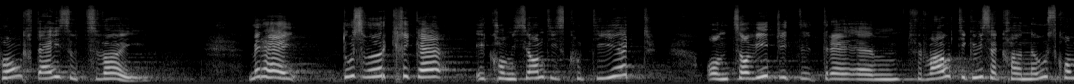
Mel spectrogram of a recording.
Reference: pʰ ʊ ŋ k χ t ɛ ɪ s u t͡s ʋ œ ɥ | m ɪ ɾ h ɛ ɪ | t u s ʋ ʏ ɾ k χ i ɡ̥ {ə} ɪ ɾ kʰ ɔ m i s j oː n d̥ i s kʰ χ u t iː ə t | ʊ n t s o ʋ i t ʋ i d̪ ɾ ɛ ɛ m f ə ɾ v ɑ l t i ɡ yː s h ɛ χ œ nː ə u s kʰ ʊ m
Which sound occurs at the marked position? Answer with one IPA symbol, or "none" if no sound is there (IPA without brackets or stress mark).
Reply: ə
